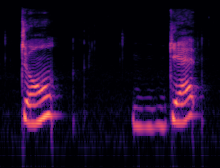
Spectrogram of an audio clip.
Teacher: My tongue is at the top of my mouth, like it's going to make that T shape, but I just don't let the air come out. Don't get, my tongue is stopped at the top of my mouth. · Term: stopped T's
